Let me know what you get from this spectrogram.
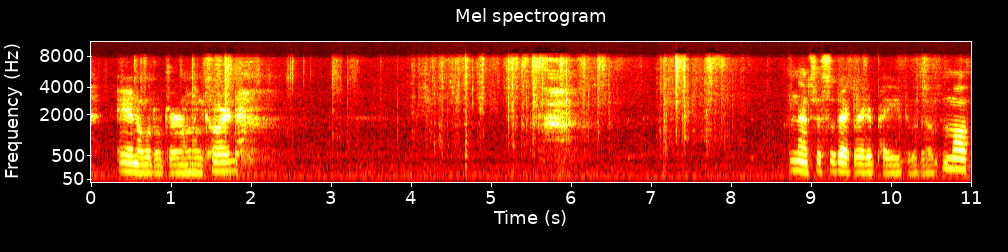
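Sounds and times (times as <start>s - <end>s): paper pages rustling: 2.4s - 11.0s.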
